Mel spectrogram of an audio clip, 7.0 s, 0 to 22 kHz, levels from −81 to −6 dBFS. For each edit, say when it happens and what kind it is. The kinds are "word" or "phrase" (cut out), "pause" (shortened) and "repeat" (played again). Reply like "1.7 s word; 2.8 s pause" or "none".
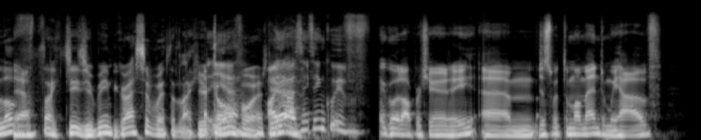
1.1 s word; 2.1 s word; 3.1 s word; 3.8 s word; 5.4 s word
